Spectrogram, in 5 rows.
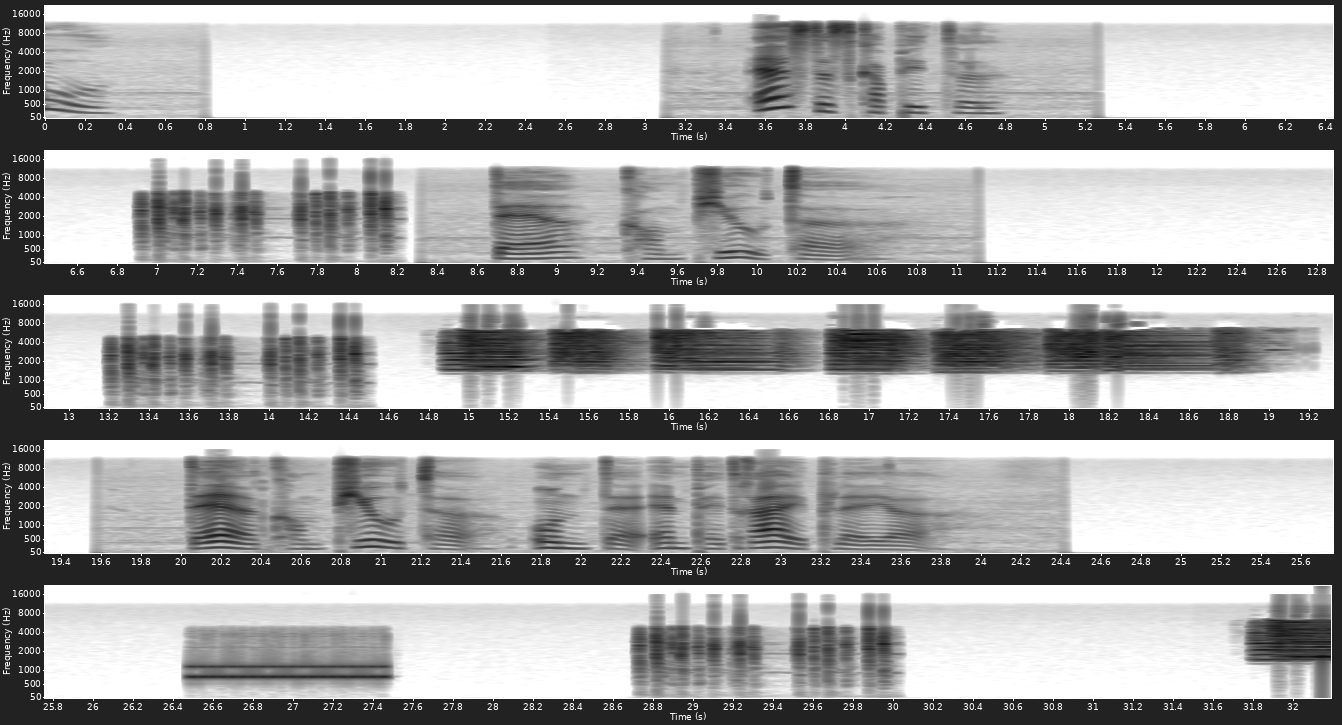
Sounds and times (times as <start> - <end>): Speech: 0.0 - 0.4, 3.6 - 4.9, 8.7 - 10.8, 20.1 - 24.0.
